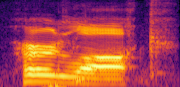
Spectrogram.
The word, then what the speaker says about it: Herlock: Herlock. Herlock.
